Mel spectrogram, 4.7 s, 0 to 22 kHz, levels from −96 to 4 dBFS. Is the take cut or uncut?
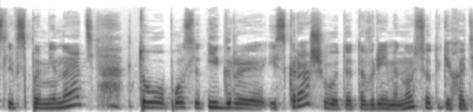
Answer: cut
